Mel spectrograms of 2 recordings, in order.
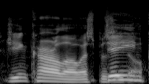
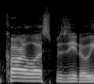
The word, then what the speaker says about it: Giancarlo Esposito: Giancarlo Esposito. – Giancarlo Esposito.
